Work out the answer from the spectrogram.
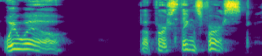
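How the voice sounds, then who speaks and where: Woman voicing a confident, slow-spoken cartoon sea pony. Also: a little high, sing-song, dark tone, breathy edge, exaggerated voice. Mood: resolute. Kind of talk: fan comic dub cartoon acting.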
